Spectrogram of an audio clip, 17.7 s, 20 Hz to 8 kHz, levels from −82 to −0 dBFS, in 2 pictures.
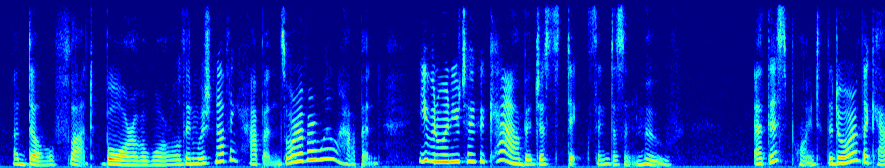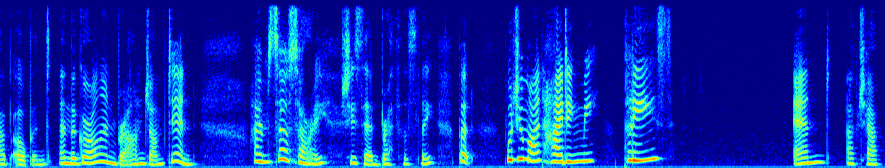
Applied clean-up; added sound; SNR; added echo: none; none; none; none.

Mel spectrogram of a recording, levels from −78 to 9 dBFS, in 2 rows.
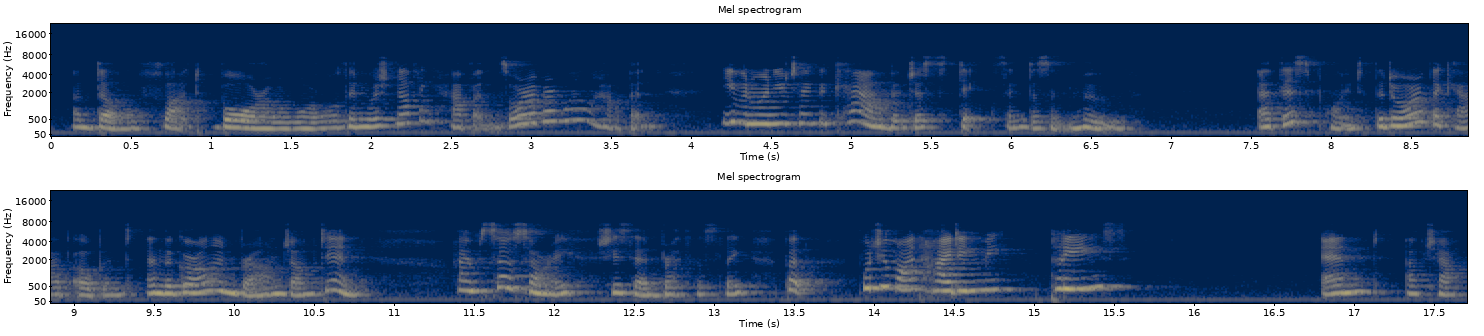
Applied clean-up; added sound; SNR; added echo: none; none; none; reverberation time 0.5 s.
